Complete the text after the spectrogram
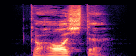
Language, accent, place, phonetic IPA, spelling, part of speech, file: German, Germany, Berlin, [ɡəˈhɔʁçtə], gehorchte, verb, De-gehorchte.ogg
- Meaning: inflection of gehorchen: 1. first/third-person singular preterite 2. first/third-person singular subjunctive II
